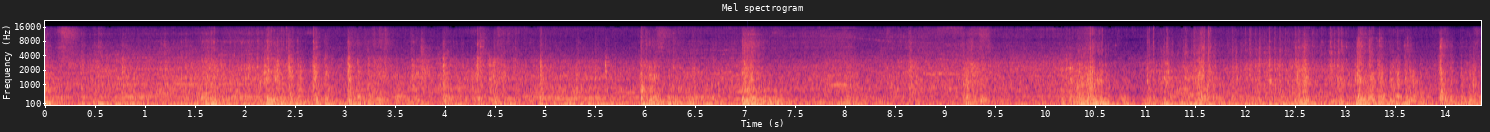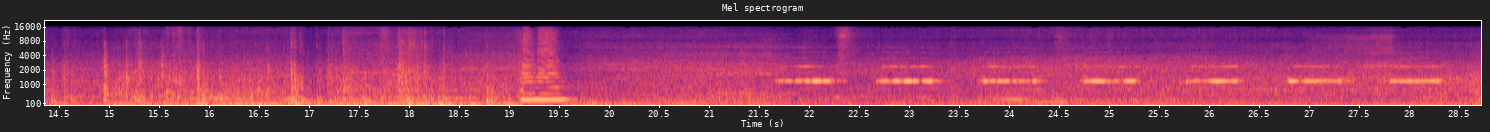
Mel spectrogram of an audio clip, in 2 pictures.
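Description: Diesel engine of a Peterbilt automated side-loader garbage truck running while its hydraulic arm lifts and dumps a wheeled trash cart, with repeated knocks and bangs of the cart. About two-thirds of the way in comes a short sharp burst, and then the truck's reversing alarm beeps steadily about once a second.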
